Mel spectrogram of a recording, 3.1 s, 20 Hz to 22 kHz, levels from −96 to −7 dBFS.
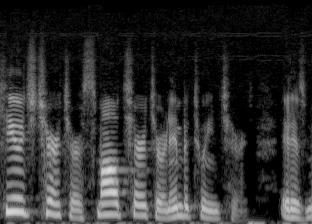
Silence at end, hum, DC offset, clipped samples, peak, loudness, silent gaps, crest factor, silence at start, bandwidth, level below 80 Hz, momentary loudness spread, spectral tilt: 0 s; none; under 0.1%; under 0.1%; -12 dBFS; -32 LUFS; none; 20 dB; 0 s; 13 kHz; -68 dBFS; 13 LU; -6 dB/octave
